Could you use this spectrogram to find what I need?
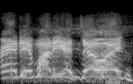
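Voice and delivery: very high, worried, scolding mother voice.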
